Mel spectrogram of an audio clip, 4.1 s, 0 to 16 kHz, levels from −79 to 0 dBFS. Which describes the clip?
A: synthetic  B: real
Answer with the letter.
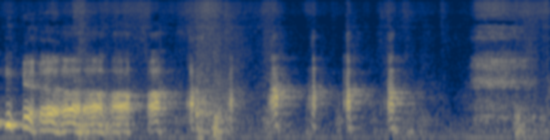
B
